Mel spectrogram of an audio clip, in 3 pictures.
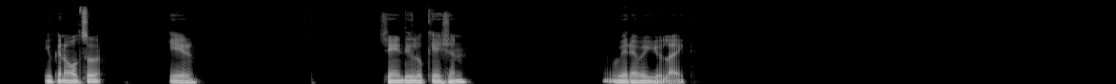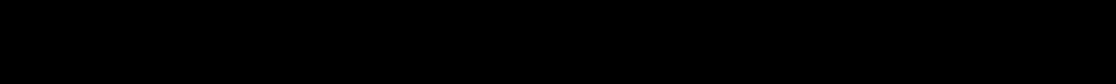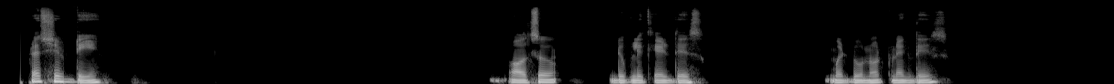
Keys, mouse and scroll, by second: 0.0 middle click, 0.6 middle click, 1.3 scroll up 2, 1.4 middle click, 2.1 middle click, 2.5 scroll up 1, 3.3 middle click, 4.6-12.7 drag, 13.3 click, 13.8 ctrl+z, 14.1 click, 14.5 ctrl+z, 14.7 click, 15.5 click, 17.1-19.1 shift+drag, 19.6-20.3 scroll down 7, 19.9 middle click, 20.3 middle click, 20.7 middle click, 20.9-21.5 scroll up 3, 21.2-22.4 drag, 22.5 ctrl+z, 22.5 click, 22.5 shift+d, 23.3 click, 23.5 middle click, 25.7-26.7 middle drag, 27.1 click, 27.3 shift+d, 29.5 click, 29.8 middle click, 30.8-31.9 ctrl+right drag, 31.9-33.0 drag.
